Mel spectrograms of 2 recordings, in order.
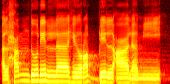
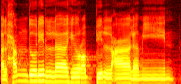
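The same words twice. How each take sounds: First: "Alhamdulillahi Rabbil Alamin" recited with the nun left out; wrong, nun dropped. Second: "Alhamdulillahi Rabbil Alamin" recited slowly, with every letter and the nun sounded; slow, careful Quran recitation with the nun in "Alhamdulillahi Rabbil Alamin"; correct recitation. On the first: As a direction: demo of the mistake, a letter missing from "Alhamdulillahi Rabbil Alamin". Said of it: "nggak dibaca nunnya". (contoh salah, nun "Alhamdulillahi Rabbil Alamin" tidak dibaca)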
